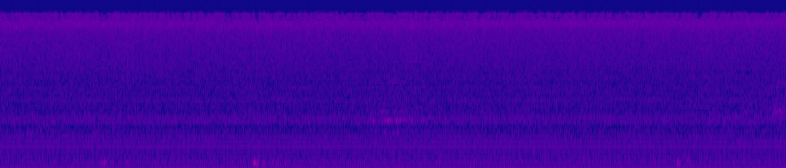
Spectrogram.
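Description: Soft knocks sound on a wooden lectern.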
